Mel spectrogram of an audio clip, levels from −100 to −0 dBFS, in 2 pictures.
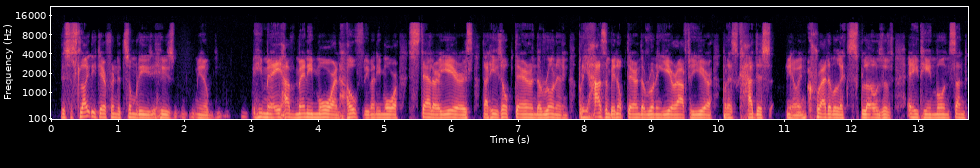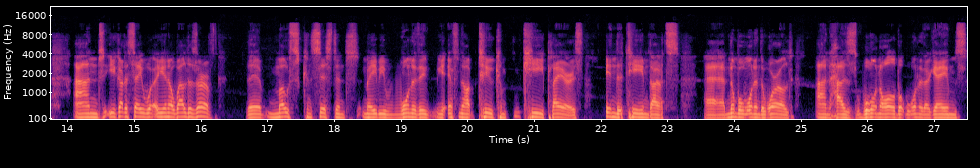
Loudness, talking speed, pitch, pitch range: -24 LUFS, 195 wpm, 120 Hz, 115-130 Hz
